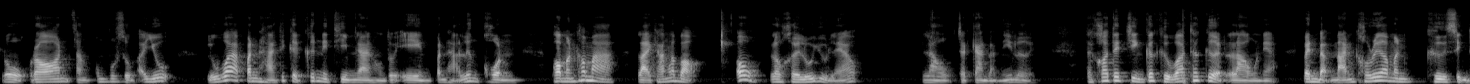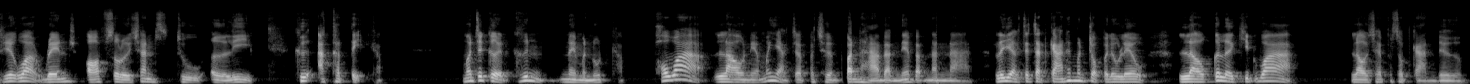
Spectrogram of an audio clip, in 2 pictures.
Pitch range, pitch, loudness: 105-155 Hz, 125 Hz, -22 LUFS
